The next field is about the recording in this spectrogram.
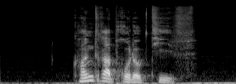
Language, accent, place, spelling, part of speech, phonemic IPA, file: German, Germany, Berlin, kontraproduktiv, adjective, /ˈkɔntʁapʁodʊkˌtiːf/, De-kontraproduktiv.ogg
- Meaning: counterproductive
